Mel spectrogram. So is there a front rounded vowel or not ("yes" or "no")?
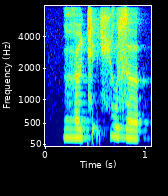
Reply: yes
